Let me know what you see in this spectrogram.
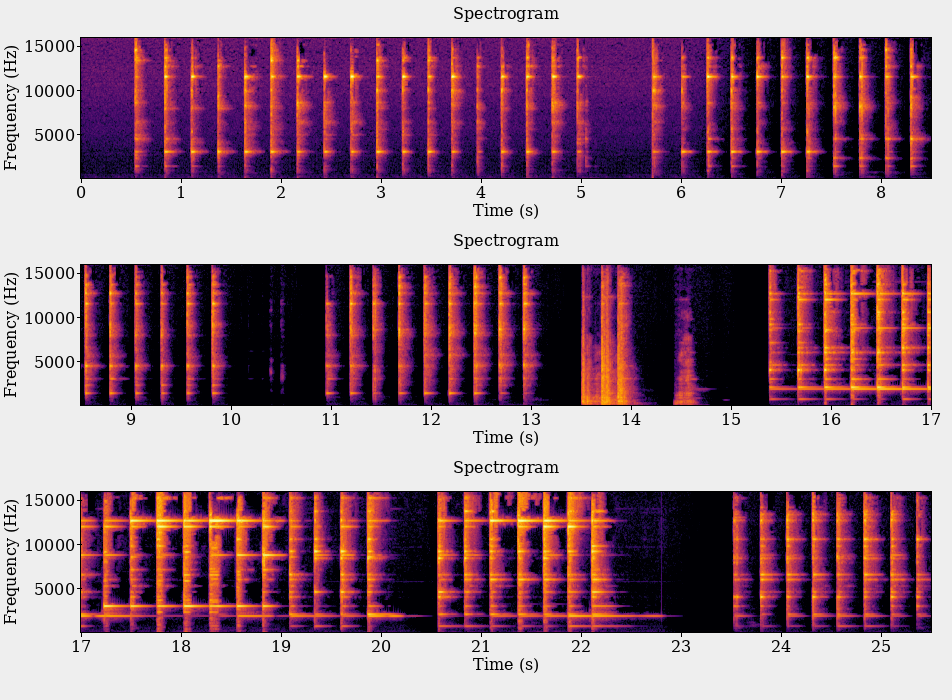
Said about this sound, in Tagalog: Checkin natin kung gaano ka-solid yung aluminum niya. Dapat solid yung tunog. Pero kung matining yung tunog, alam na. Pukpuk test.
